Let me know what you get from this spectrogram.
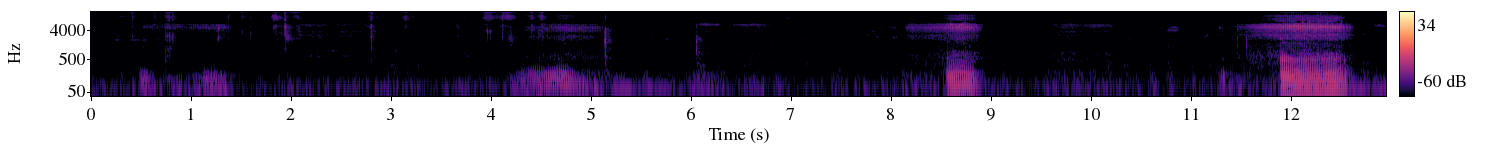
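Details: Sleeping English bulldog with quiet, irregular breathing broken by a few short snorting snores, two sharper louder bursts standing out late on, in a small quiet room.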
